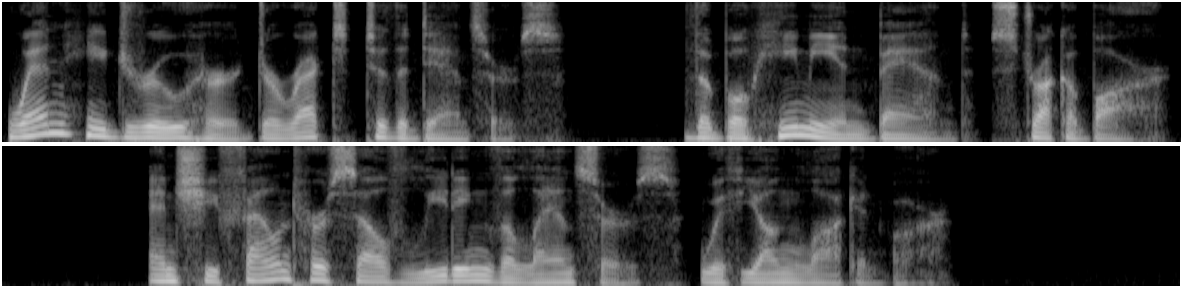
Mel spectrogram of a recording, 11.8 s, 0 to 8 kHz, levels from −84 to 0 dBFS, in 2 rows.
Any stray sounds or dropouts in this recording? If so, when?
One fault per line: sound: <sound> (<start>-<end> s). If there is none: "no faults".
no faults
